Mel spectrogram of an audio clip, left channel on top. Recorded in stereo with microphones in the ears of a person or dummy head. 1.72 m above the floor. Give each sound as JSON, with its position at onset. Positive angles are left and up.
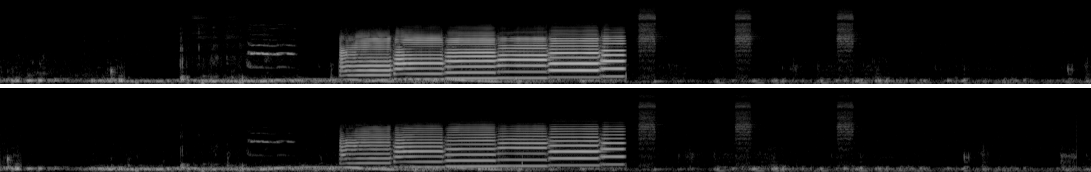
{"t": 1.8, "sound": "a cat meowing", "side_deg": 60}
{"t": 3.4, "sound": "a trumpet", "side_deg": 90}
{"t": 6.4, "sound": "a hiss", "side_deg": 5}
